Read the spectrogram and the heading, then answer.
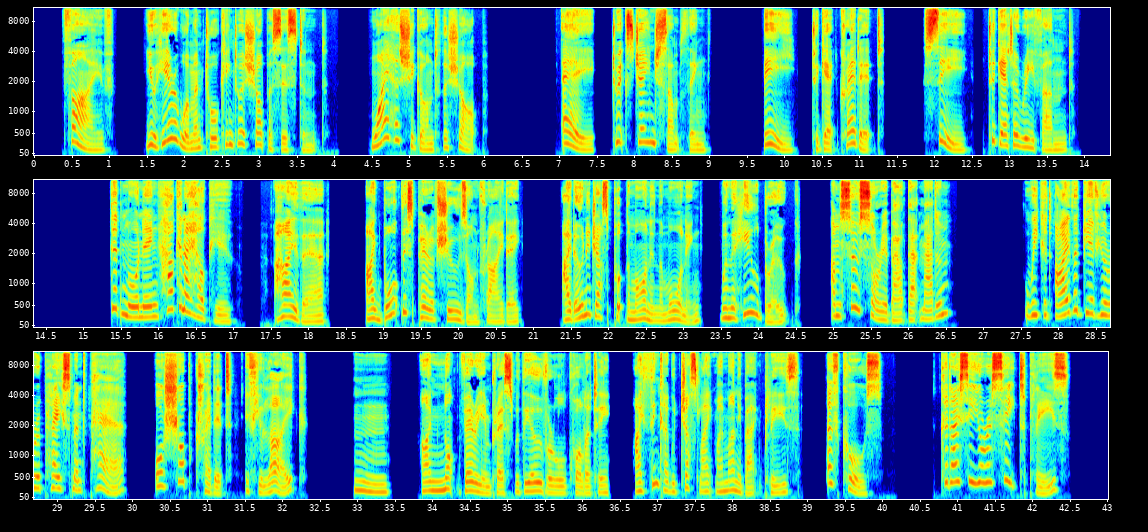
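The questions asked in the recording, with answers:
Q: Why has she gone to the shop?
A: C: To get a refund.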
